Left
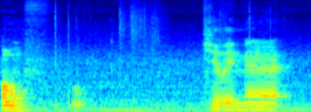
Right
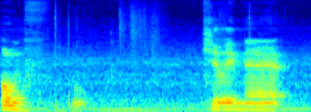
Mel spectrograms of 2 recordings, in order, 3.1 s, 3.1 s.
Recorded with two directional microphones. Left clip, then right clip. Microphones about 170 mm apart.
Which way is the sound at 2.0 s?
5° right (ahead or behind).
